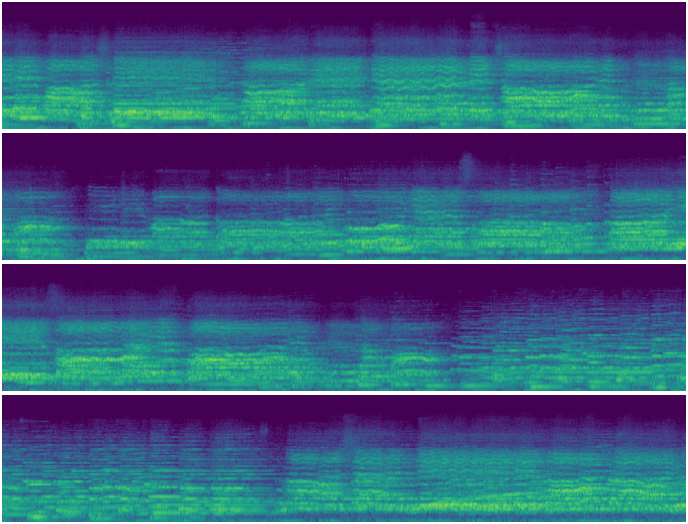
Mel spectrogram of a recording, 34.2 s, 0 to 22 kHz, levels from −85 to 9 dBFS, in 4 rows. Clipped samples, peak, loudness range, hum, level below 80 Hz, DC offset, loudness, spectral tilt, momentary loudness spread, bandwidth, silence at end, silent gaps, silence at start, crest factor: under 0.1%; -2 dBFS; 7 LU; none; -44 dBFS; under 0.1%; -18 LUFS; -6 dB/octave; 9 LU; 9.8 kHz; 0 s; none; 0 s; 16 dB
